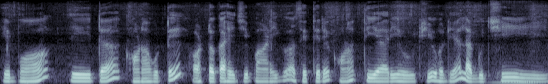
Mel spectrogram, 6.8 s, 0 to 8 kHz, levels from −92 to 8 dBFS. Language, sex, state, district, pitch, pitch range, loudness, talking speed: Odia, male, Odisha, Nuapada, 115 Hz, 110-125 Hz, -18 LUFS, 125 wpm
